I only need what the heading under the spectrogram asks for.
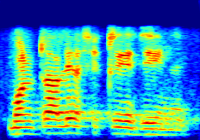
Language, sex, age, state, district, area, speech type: Maithili, male, 30-45, Bihar, Purnia, rural, conversation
